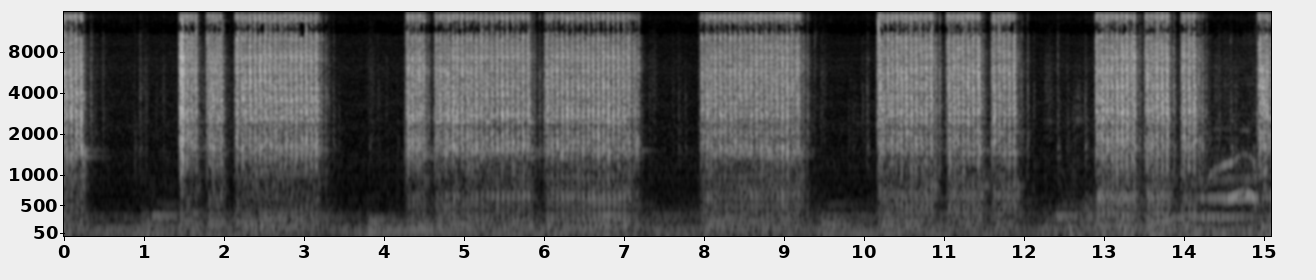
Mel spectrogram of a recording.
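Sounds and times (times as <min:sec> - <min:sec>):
pneumatic tool rattling: 0:00.0 - 0:00.5
low steady hum: 0:03.1 - 0:08.1, 0:09.3 - 0:15.0.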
